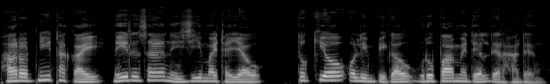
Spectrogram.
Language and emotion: Bodo, neutral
